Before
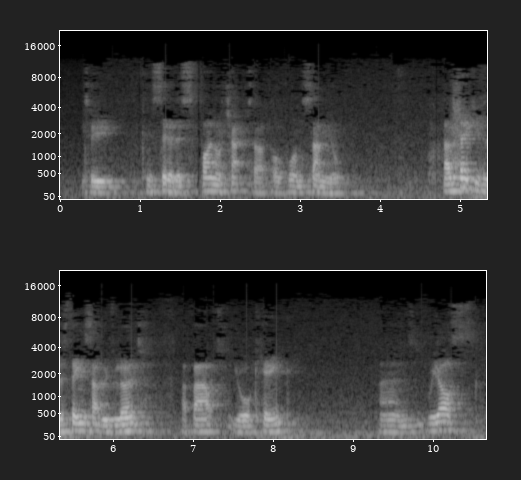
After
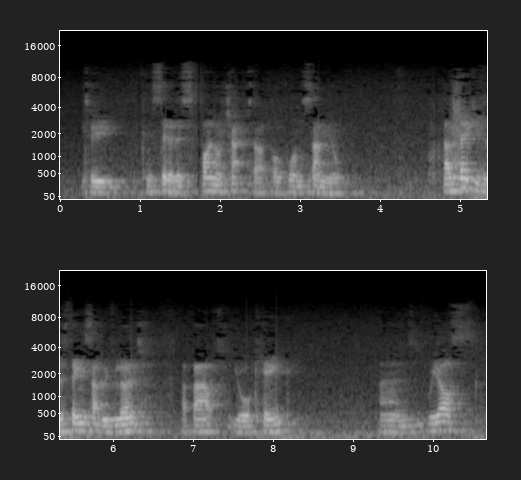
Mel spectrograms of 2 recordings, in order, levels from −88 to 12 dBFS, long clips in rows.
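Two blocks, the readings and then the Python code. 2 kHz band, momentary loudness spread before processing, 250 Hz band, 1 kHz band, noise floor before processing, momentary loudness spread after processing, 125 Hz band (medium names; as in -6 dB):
0.0 dB, 19 LU, 0.0 dB, 0.0 dB, -43 dBFS, 18 LU, 0.0 dB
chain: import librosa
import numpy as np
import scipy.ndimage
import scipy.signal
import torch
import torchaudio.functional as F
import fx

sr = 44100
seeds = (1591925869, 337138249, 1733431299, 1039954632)

y = scipy.signal.sosfilt(scipy.signal.butter(2, 6500.0, 'lowpass', fs=sr, output='sos'), x)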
